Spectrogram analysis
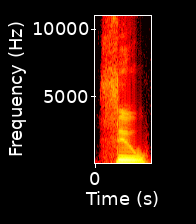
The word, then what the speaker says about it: þú: Vilt, then thu, we have our thorn, D voice TH. U with an accent is like 2 O's, oo.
